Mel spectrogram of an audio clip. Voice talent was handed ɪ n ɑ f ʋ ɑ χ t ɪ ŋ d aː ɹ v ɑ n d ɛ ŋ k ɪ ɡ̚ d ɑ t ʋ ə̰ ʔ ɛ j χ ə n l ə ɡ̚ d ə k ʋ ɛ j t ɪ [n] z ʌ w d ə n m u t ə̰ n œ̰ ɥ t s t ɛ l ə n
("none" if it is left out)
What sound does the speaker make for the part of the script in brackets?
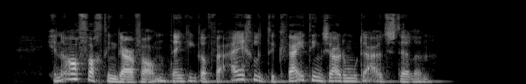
ŋ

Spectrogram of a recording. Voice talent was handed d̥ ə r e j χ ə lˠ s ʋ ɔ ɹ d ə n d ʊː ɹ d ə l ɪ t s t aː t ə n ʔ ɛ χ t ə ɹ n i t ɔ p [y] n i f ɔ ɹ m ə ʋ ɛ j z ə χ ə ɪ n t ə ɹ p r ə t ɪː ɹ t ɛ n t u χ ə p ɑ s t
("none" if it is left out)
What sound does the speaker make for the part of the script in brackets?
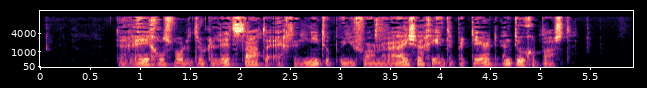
y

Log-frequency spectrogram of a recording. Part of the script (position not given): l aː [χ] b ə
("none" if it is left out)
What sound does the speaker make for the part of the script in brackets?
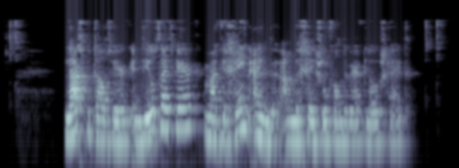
χ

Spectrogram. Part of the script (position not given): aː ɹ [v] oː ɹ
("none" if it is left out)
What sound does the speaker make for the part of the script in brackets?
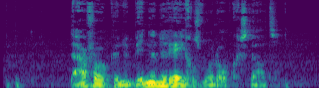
v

